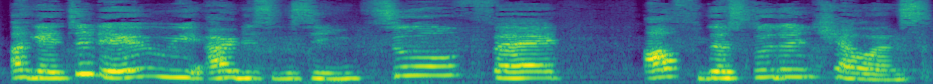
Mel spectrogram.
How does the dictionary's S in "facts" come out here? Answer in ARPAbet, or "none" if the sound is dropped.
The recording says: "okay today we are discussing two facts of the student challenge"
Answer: none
